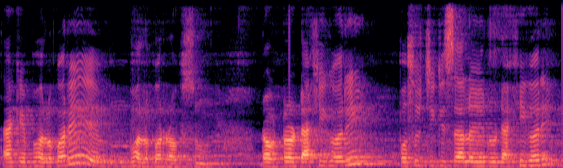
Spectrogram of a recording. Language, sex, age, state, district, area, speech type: Odia, female, 60+, Odisha, Balangir, urban, spontaneous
